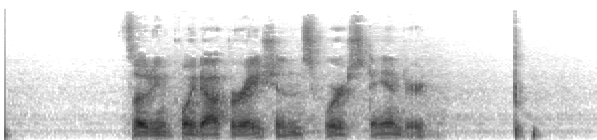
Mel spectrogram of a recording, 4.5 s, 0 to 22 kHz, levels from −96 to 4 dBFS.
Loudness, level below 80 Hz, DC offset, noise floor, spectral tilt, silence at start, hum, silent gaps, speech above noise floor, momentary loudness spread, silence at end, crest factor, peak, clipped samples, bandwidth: -21 LUFS; -62 dBFS; under 0.1%; -69 dBFS; -5 dB/octave; 0.95 s; none; none; 48 dB; 17 LU; 0.45 s; 20 dB; -2 dBFS; under 0.1%; 13.5 kHz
